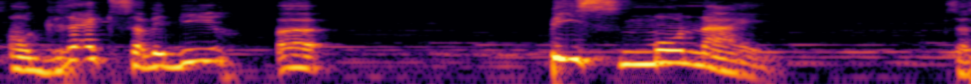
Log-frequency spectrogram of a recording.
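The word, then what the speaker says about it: πεισμονή: Le mot influence en grec, ça veut dire pismonai. Ça s'écrit P-E-I-S-M-O-N-E.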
